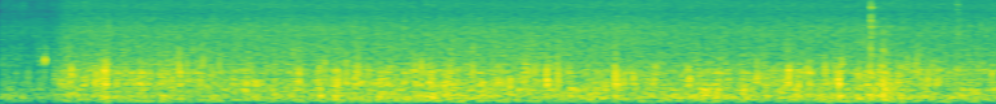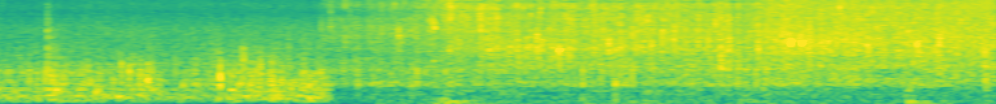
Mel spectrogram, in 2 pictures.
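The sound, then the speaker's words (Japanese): Napolitan spaghetti with fresh, in-season mushrooms frying in a pan, a steady crackling sizzle that suddenly flares into a brighter, hissing roar partway through, continuing loudly to the end. No voices. “目覚めのいいね今朝は旬の生マッシュルームを使ったナポリタンのいい音それではお聴きください。”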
